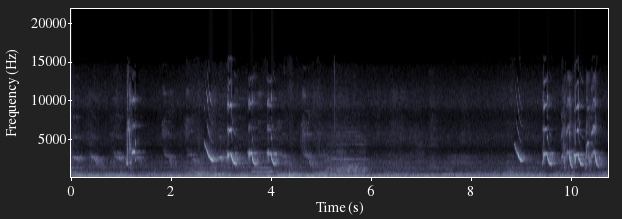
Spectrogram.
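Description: A myna sings a jumbled run of squawks, harsh chatters and sharp falling whistles in bursts, with a steady low traffic-like rumble underneath.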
